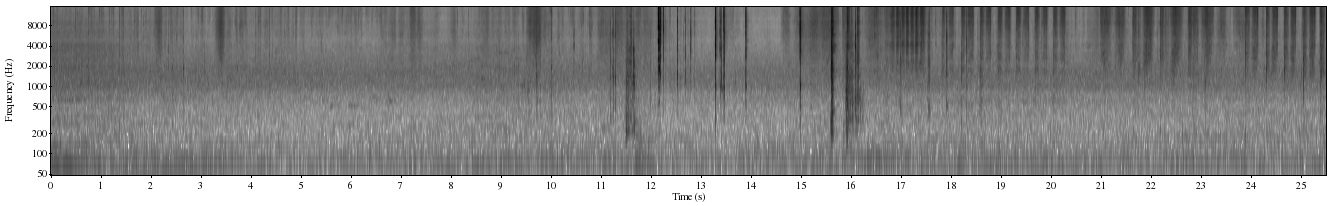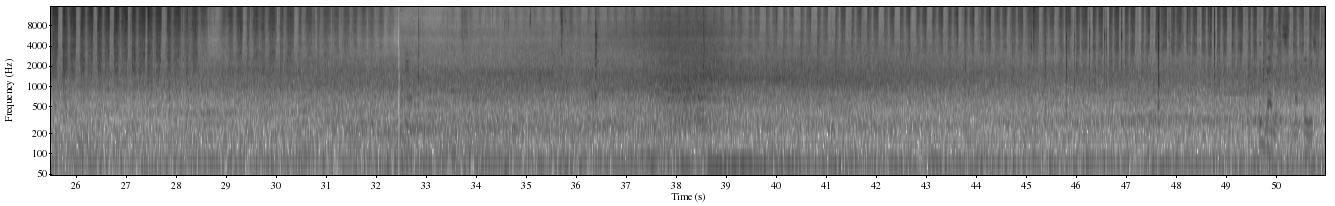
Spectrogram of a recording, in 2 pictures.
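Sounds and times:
shoe brush scrubbing leather: 0:16.4 - 0:32.4, 0:38.6 - 0:50.9.

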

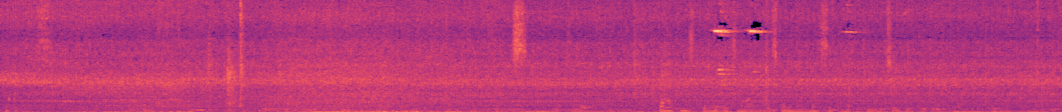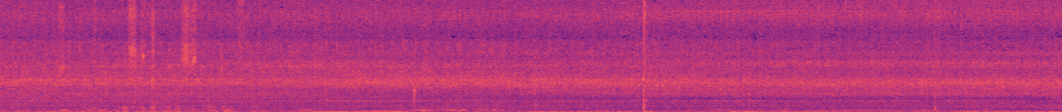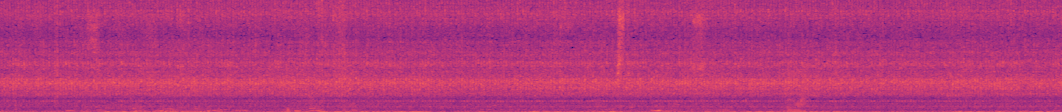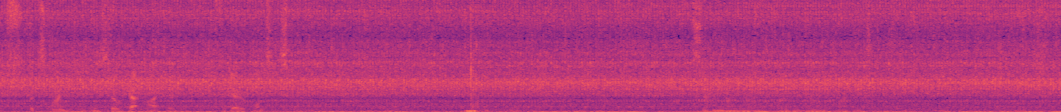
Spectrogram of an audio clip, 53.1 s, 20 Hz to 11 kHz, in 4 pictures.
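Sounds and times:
van engine rumbling: 0:00.0 - 0:53.0.

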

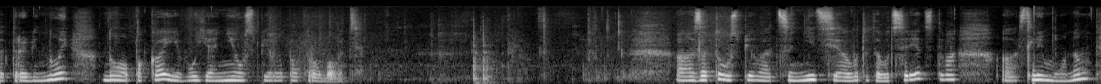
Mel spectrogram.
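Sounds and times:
plastic bottle knocking on shelf: 0:04.7 - 0:05.0.

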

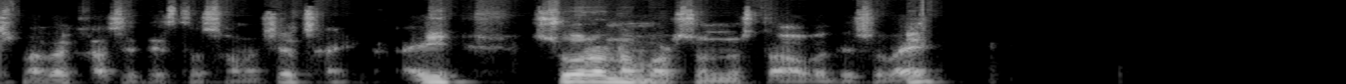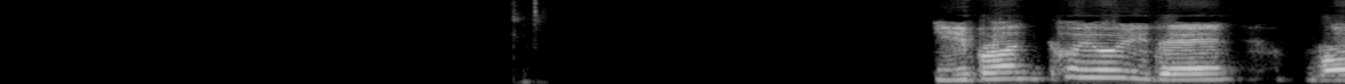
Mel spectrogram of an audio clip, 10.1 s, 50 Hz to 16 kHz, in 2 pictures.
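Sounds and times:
computer mouse click: 0:06.9 - 0:07.3.

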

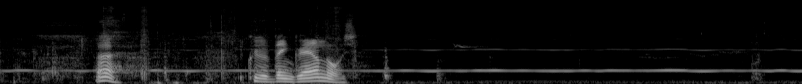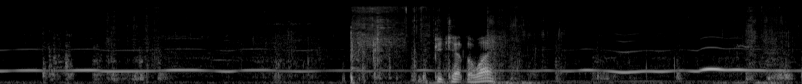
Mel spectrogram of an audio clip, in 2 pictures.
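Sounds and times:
coil scuffing on dirt: 0:00.0 - 0:03.6, 0:08.9 - 0:16.0
metal detector threshold hum: 0:00.0 - 0:16.0.

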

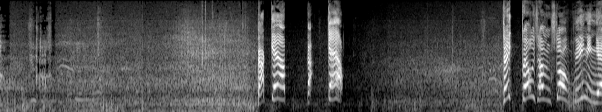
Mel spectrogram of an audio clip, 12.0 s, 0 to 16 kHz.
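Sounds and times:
diesel locomotive engine rumbling: 0:00.0 - 0:12.0.

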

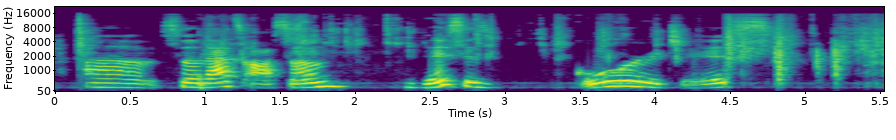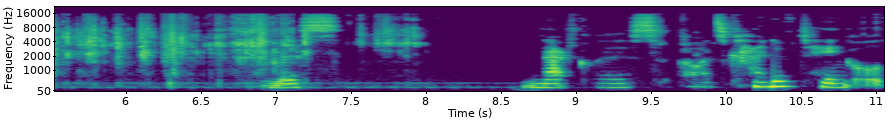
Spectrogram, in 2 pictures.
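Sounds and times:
packaging rustling: 0:00.9 - 0:08.0.

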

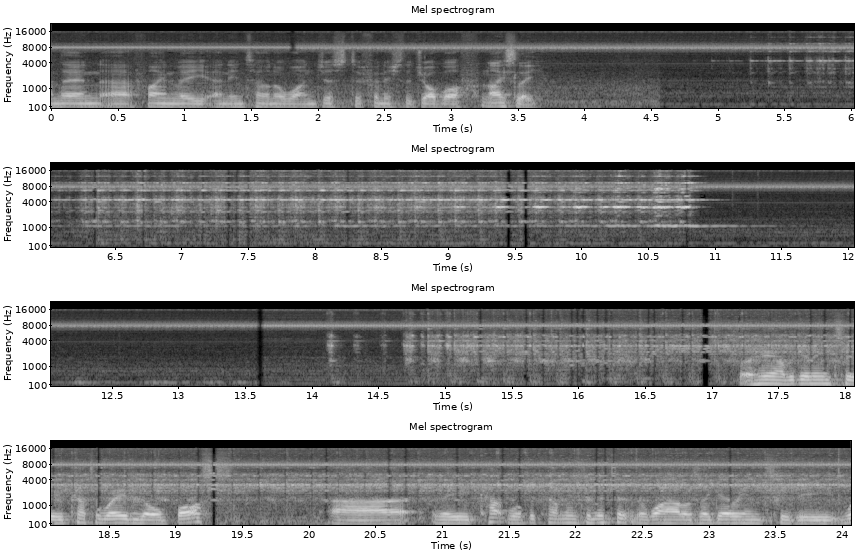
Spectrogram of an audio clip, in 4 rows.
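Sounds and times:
high ringing cutting whine: 0:04.5 - 0:12.1, 0:13.6 - 0:24.0
metalworking lathe running: 0:05.0 - 0:11.3, 0:14.2 - 0:24.0.

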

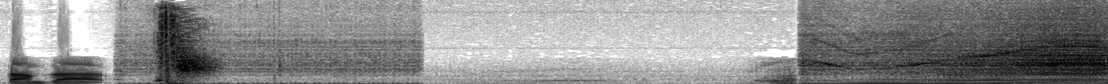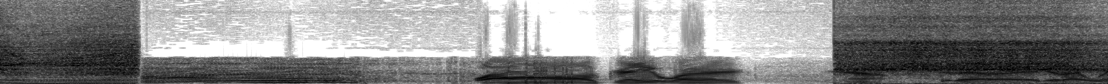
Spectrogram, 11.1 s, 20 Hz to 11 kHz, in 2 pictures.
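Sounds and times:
motorcycle engine accelerating: 0:00.6 - 0:07.9.

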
